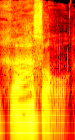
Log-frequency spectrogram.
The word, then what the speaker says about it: ghazal: called the ghazal, G-H-A-Z-A-L, Ghazal. It's pronounced in different ways. Ghazal, Ghazal. It's actually related to the word gazelle, apparently.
